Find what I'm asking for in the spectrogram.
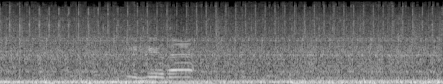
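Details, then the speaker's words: Toyota pickup with swapped 3.4L V6 at idle: steady idle with a fast, slightly uneven tick about four per second from one vacuum switching valve (VSV) clicking loudly, quieter when revved; plumbing to be checked, cause unknown. "all right guys this thing's running pretty good but my one of my vsv's is clicking really"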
